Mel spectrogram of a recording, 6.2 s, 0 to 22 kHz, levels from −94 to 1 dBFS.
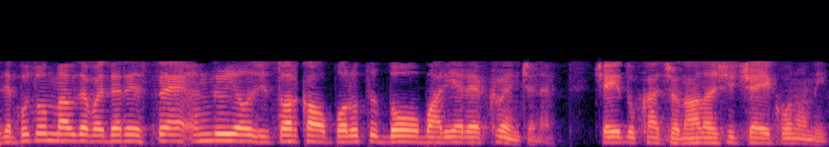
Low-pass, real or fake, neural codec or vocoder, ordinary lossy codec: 7.2 kHz; fake; codec, 16 kHz, 1 kbps, X-Codec, HuBERT features, trained on LibriSpeech; AAC, 16 kbps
